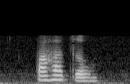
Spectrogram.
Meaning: canned food, tinned food
- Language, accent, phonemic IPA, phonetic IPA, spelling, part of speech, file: Armenian, Eastern Armenian, /pɑhɑˈt͡so/, [pɑhɑt͡só], պահածո, noun, Hy-պահածո.ogg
